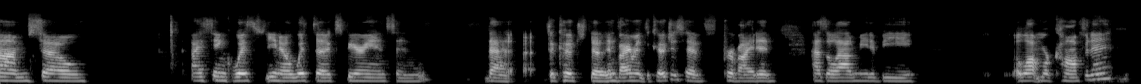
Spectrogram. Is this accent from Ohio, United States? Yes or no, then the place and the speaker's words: yes; Ohio, United States; So, I'm from Ohio. So I'm from a small town in Ohio, and I knew I didn't want to go super far from home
